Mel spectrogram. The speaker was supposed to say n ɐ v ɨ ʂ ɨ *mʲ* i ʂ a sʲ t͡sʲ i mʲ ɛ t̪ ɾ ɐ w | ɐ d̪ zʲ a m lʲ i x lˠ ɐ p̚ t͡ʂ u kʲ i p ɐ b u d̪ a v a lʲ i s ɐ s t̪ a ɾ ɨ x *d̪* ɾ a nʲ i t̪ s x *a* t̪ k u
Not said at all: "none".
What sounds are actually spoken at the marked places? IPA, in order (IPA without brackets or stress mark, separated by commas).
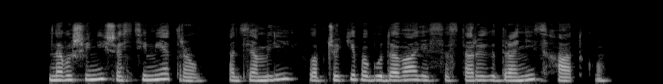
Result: nʲ, d̪, a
